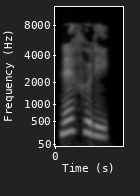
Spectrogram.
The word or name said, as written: nefle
